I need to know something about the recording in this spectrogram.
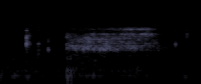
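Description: Near silence, with a faint click about a quarter second in and then a soft hiss lasting under a second.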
